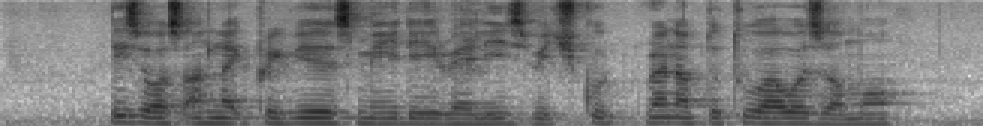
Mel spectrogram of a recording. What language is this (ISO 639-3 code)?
eng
